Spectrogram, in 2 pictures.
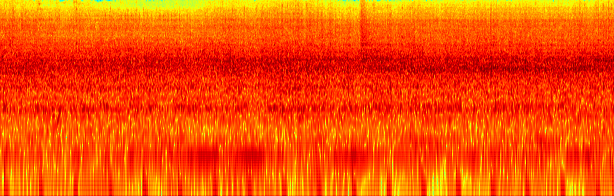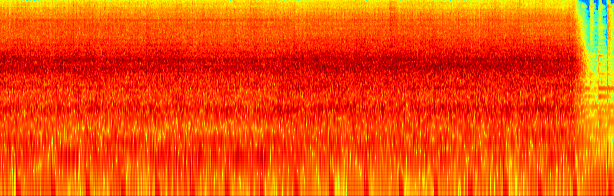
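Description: Electric food processor motor running steadily, blending a ground-almond cheese mixture while liquid is poured in little by little through the feed tube; the motor cuts off just before the end.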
